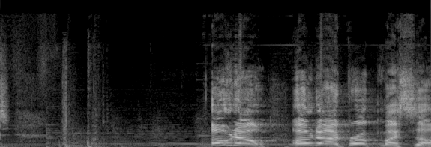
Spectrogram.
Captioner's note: smack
